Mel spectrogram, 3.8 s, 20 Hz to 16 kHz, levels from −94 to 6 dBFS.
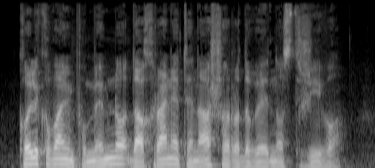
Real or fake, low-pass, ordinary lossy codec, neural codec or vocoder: real; 14.4 kHz; MP3, 64 kbps; none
